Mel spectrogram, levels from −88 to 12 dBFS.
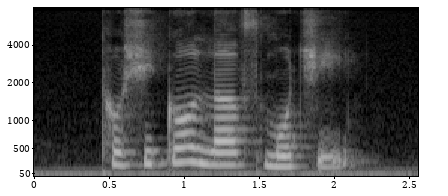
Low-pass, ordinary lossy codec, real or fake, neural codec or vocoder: none; none; fake; codec, 16 kHz, 6 kbps, DAC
